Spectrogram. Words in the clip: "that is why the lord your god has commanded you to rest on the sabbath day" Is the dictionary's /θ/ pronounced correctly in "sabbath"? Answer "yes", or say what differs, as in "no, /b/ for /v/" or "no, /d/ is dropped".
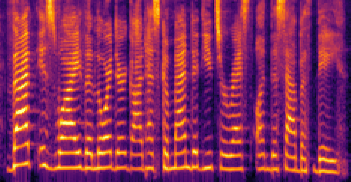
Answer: yes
